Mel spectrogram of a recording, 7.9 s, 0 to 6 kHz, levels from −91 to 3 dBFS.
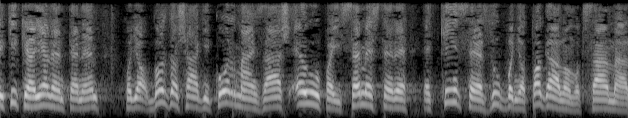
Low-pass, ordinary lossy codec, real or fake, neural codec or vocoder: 5.4 kHz; AAC, 48 kbps; real; none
